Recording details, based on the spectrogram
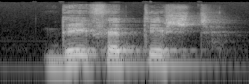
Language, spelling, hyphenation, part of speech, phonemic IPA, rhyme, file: Dutch, defaitist, de‧fai‧tist, noun, /ˌdeː.fɛˈtɪst/, -ɪst, Nl-defaitist.ogg
- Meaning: defeatist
